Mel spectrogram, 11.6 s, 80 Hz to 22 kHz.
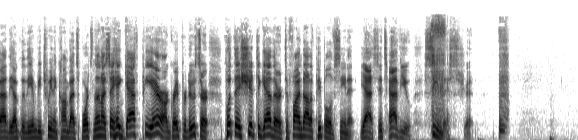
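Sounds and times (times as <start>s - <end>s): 
speech: 0.0s - 10.2s
single loud short brassy flapping fart: 8.6s - 9.0s, 10.0s - 10.3s.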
